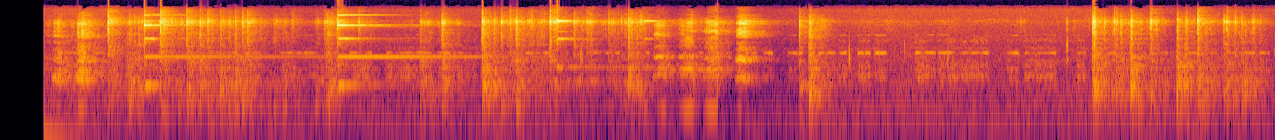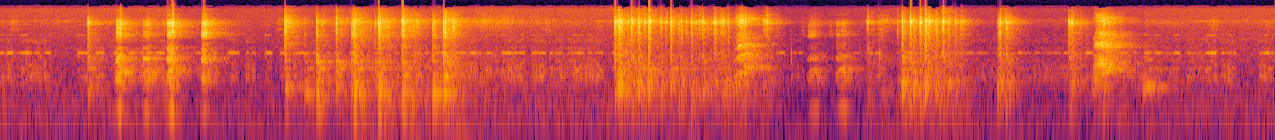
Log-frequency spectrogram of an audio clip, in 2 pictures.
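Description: Toy piano notes struck by a goose's bill: clusters of plinking keys in bursts every second or two as the goose pecks at the keyboard.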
